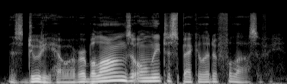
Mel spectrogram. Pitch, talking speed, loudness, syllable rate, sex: 125 Hz, 165 wpm, -17 LUFS, 7.6 syllables/s, male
